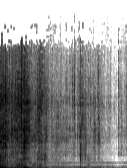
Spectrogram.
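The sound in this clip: Tough tape and plastic wrapping rip and crinkle as they are torn off a bottle of straight bourbon finished in port casks. Rough ripping bursts come first and loudest, then thinner crackles.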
